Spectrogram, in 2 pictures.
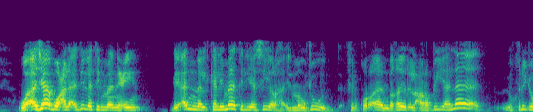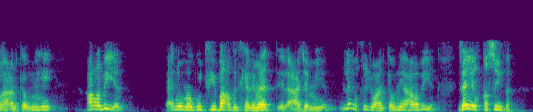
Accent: Sharqia Governorate, Egypt; يعني جماعة الصعيدة مثلا أو عندنا في الشرقية يقولوا لسانه تعود

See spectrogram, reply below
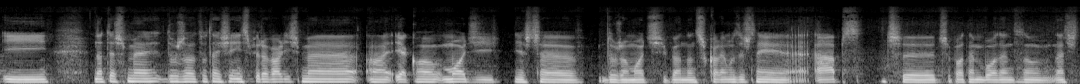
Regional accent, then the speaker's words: Bielsko-Biała, Silesian Voivodeship, Poland; I się okazało, że jesteśmy z Bielska Białej.

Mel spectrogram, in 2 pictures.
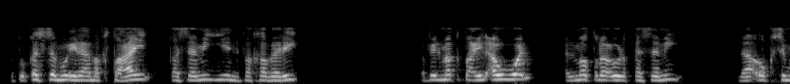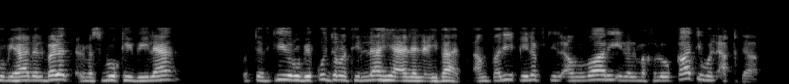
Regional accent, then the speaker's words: Hijaz, Saudi Arabia; accent: Hijazi; دسه أي أخفه بالعامية عندنا في الحجاز وربما في مناطق أخرى،

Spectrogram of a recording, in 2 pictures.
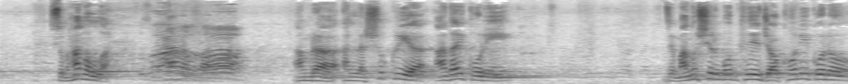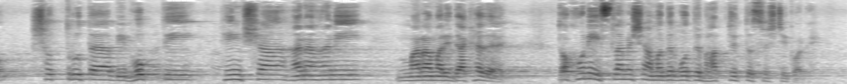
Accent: Sonaimuri, Chittagong Division, Bangladesh; born there; আমার জন্ম গ্রামেই হয়েছিল, এই নোয়াখালীরই সোনাইমুড়ি, আমাদের বাড়ির নাম ছিল মৌলবী ইব্রাহিম সাহেবের বাড়ি সেখানে, ফলে আমি কিন্তু আমার জন্মস্থানের কাছেই চলে এসেছি

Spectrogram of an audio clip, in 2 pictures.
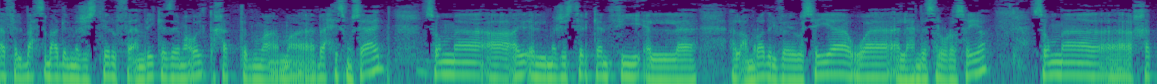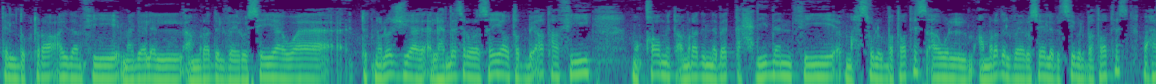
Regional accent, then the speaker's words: Giza Governorate, Egypt; أنا أصلا أجدادي من المنوفية، لكن أنا ولدت في محافظة الجيزة، والدي ووالدتي من برضو عايشين طول عمرهم في الجيزة، طول عمرنا متربين في الجيزة من يوم ما اتولدت منذ ولادتي وحتى الآن.

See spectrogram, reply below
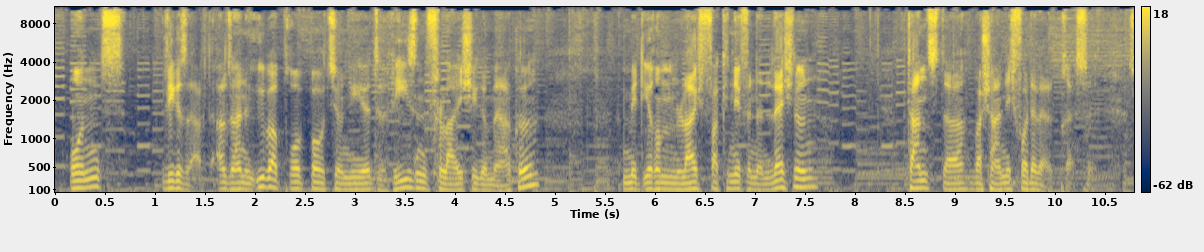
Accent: Germany; die wissen, ich bin Deutscher

